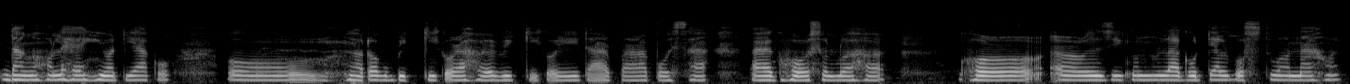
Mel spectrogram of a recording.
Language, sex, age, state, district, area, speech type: Assamese, female, 30-45, Assam, Sivasagar, rural, spontaneous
